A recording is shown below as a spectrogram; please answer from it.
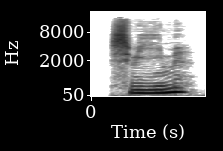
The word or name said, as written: svime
